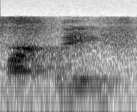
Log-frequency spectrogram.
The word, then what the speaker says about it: Berkeley: I know it's read Berkeley, but it's pronounced Berkeley.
